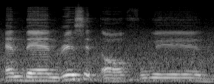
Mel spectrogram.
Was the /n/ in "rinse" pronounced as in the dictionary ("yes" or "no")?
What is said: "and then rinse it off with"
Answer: no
